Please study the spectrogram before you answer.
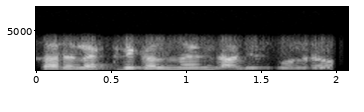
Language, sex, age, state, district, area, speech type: Hindi, male, 45-60, Rajasthan, Karauli, rural, conversation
